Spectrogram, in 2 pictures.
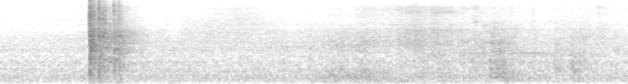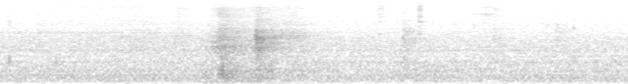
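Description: Quiet handling of a smartphone motherboard as it is lifted out of the phone's frame: a sharp click about half a second in, a soft rustle, then another small click a few seconds later.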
